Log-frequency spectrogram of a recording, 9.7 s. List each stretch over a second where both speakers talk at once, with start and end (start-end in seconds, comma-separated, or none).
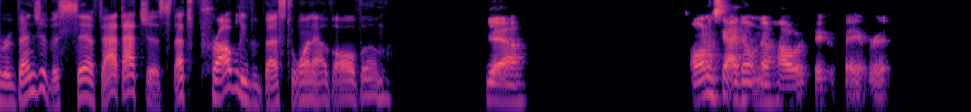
none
